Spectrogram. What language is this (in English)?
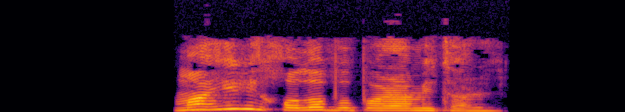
Laz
